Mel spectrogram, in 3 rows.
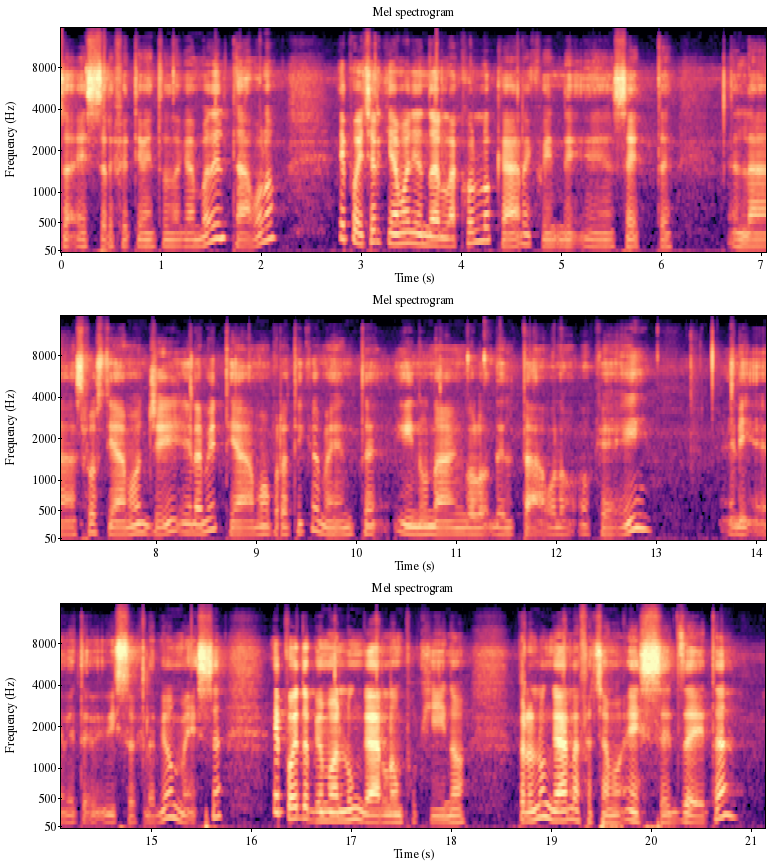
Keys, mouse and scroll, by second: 0.2 ctrl+click, 1.7 middle click, 5.4 Home, 11.1 ctrl+click, 13.4 middle click, 20.0-20.7 typing.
